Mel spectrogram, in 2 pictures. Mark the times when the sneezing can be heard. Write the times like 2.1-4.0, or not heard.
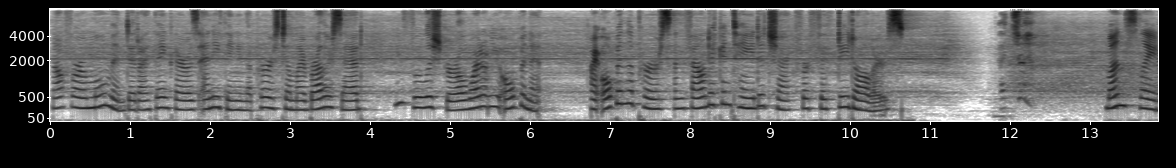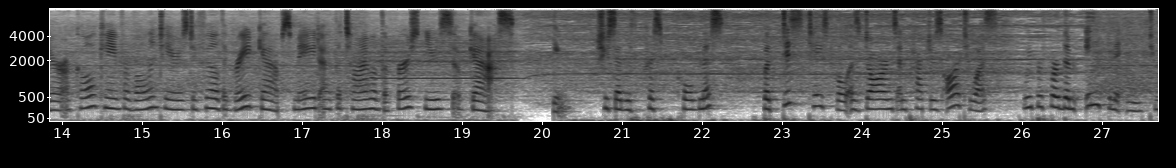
11.8-12.3.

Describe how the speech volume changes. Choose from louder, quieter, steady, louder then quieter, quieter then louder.
steady.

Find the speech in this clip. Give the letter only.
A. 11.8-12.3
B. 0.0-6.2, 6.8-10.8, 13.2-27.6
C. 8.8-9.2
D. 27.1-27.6
B.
